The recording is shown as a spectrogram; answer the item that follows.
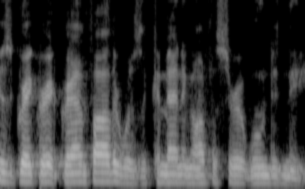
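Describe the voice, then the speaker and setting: Here a man speaks in a normal speaking voice with an American accent and medium pitch. His pace is fairly quick and his intonation fairly even. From US East Coast, New Jersey. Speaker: activist. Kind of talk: conference speech.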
